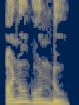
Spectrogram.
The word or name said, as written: ಅಣುಗುಂಡು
